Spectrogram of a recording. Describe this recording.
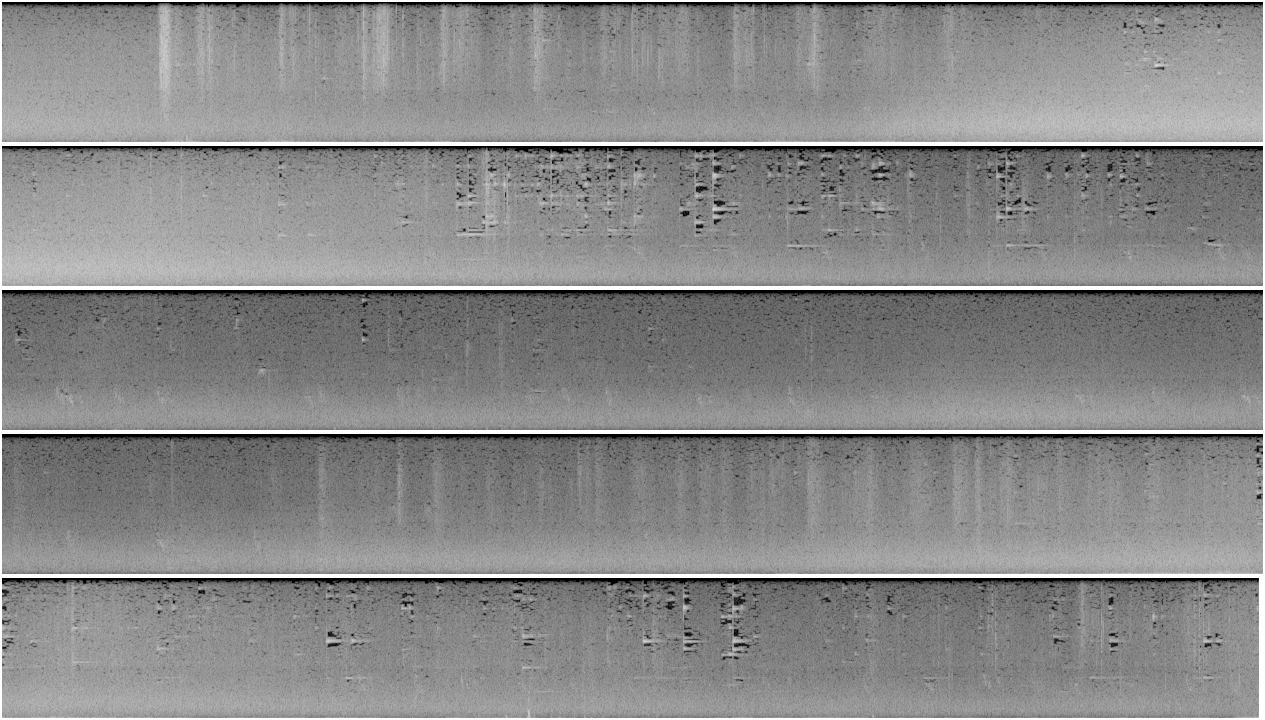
Vent a Denia
Denia (Valencian Country) countryside field-recording summer wind.
Sound hunter from Valencia, Spain
field-recording, fire-crackers, trees, summer, countryside, nature, ambiance, pines, ambient, birds, Denia, chicharras, wind, ambience, windy, crickets, mediterranean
